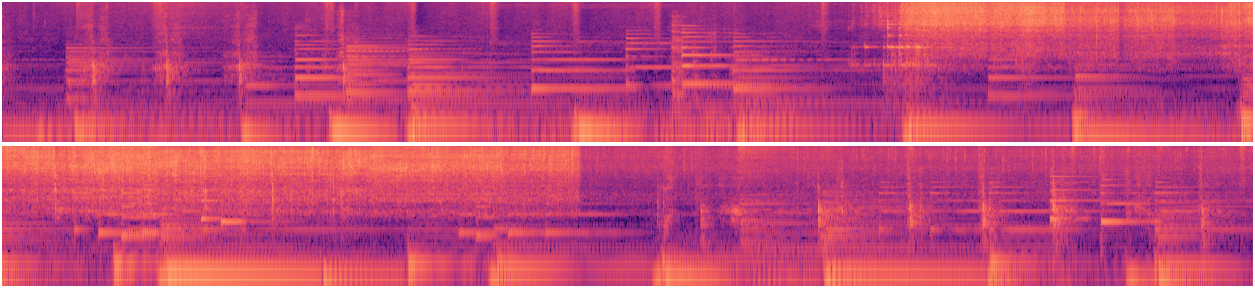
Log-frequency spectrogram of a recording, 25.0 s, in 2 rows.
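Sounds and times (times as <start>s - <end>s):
potato strips sizzling in oil: 8.5s - 25.0s.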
